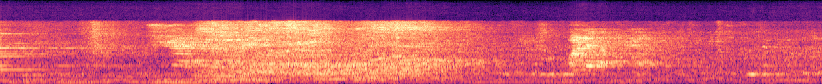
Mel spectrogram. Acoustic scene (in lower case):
elevator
